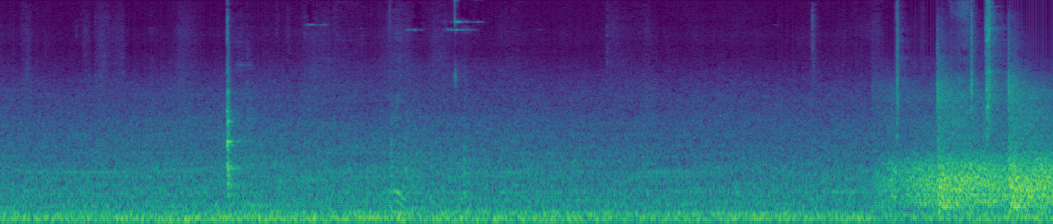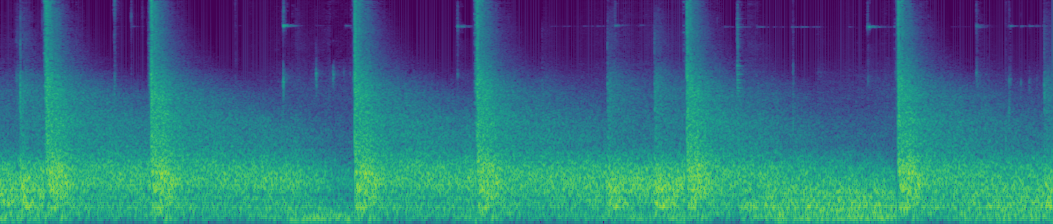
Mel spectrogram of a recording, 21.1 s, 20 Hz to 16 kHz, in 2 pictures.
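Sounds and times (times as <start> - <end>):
echoing gunshots: 8.7 - 21.0.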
